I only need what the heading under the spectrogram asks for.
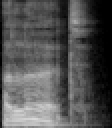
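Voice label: "alert", British English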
